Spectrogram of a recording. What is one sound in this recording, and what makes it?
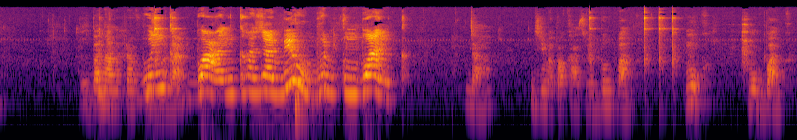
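A little girl talks with animation, close by.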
